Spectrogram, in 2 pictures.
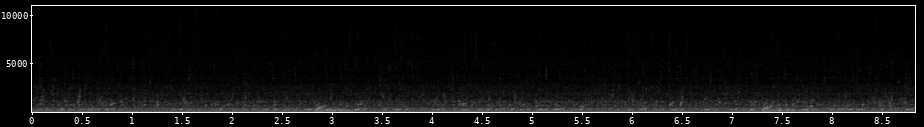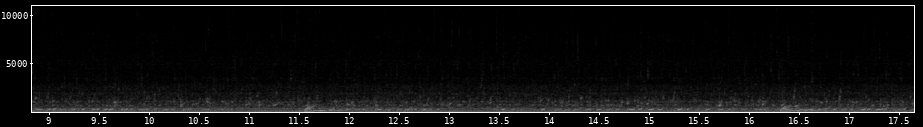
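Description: Water bubbles and gurgles steadily in an aquarium.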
